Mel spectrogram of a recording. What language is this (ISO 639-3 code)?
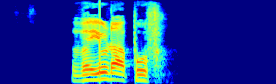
ydg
